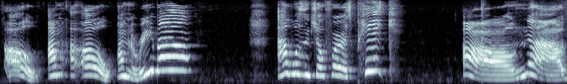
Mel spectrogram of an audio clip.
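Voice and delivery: high, rising outrage at being second choice; indignant shock. Retold or imitated. A woman stunned to learn she was the rebound, high, indignant shock. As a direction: squeal out the hurt disbelief, voice climbing.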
